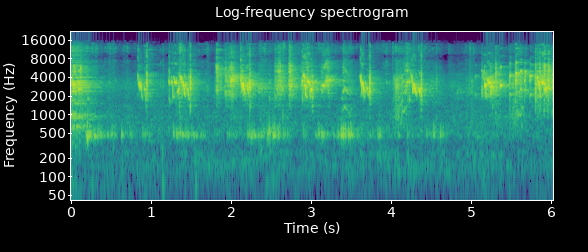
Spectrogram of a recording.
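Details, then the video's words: Colony of Australian budgies giving scratchy squawks and chirps in repeated bursts about every second, voices overlapping, with short quieter spells between. "My beautiful Australian budgies parrots colony"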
